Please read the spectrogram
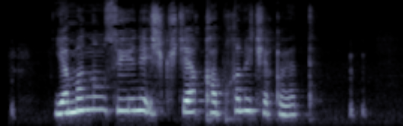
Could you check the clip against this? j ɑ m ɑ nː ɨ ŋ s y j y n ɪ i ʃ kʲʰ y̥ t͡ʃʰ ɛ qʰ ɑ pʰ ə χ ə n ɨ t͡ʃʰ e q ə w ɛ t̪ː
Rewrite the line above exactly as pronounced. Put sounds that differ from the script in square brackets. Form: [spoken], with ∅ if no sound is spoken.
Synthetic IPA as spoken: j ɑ m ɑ nː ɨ ŋ s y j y n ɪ i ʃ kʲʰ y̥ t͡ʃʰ ɛ qʰ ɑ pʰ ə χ ə n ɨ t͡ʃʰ e q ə w ɛ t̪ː

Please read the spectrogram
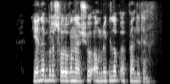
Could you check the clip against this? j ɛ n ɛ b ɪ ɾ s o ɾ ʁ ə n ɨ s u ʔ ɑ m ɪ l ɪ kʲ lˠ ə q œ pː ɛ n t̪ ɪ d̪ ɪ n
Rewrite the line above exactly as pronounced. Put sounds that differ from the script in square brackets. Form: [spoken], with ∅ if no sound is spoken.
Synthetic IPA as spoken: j ɛ n ɛ b ɪ ɾ s o ɾ ʁ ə n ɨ [ʃ] u ʔ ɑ m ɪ [ɾ] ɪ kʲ lˠ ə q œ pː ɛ n [d̪] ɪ d̪ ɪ n

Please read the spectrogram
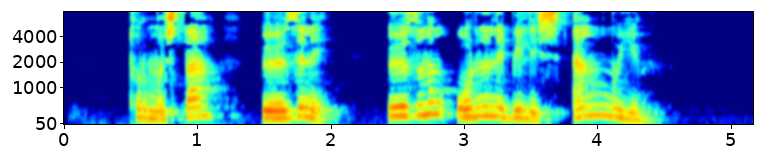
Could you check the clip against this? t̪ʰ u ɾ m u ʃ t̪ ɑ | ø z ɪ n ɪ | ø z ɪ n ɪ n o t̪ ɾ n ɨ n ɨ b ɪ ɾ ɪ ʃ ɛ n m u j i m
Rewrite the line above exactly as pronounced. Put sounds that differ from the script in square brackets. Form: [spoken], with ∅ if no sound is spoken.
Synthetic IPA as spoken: t̪ʰ u ɾ m u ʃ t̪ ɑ | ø z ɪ n ɪ | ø z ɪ n ɪ [ŋ] o [∅] ɾ n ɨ n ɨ b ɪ [l] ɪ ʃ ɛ [ŋ] m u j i m

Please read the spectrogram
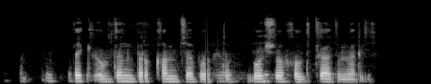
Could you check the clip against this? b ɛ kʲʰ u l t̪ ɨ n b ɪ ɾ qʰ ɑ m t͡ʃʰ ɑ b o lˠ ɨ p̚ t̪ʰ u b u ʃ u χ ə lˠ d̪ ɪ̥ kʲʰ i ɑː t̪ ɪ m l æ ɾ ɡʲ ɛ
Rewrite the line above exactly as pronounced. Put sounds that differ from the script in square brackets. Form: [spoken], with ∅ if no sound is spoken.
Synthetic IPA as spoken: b ɛ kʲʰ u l [d̪] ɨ n b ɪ ɾ qʰ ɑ m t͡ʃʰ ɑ b o lˠ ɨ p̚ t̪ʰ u b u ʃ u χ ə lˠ d̪ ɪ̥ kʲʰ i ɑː [d̪] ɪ m l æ ɾ ɡʲ ɛ

